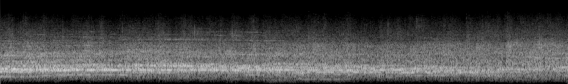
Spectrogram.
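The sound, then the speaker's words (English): A rally crowd of over 200 advocates cheers and applauds steadily as a woman walks in, a dense roar of clapping and voices that stays loud throughout, easing only slightly toward the end. “they were rowdy when she walked in, too. they were excited.”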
